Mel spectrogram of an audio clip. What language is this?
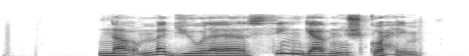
Kabyle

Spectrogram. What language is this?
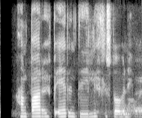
Icelandic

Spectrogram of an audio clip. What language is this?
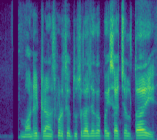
Magahi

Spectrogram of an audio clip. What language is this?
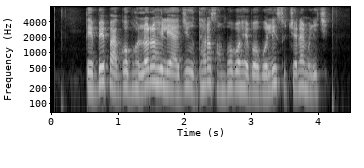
Odia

